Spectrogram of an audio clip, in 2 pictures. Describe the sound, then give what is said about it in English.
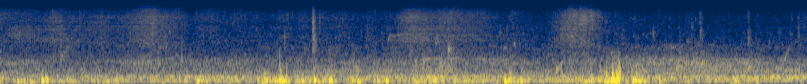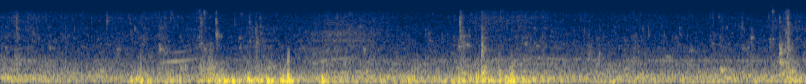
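A sailboat zigzags into the mouth of a marina against a headwind blowing straight out of it, with steady wind rushing over the microphone and low water noise, constant and fairly loud throughout. “Because the wind's because the wind is coming more or less straight out into the mouth of the marina, we have to zigzag to get in.”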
